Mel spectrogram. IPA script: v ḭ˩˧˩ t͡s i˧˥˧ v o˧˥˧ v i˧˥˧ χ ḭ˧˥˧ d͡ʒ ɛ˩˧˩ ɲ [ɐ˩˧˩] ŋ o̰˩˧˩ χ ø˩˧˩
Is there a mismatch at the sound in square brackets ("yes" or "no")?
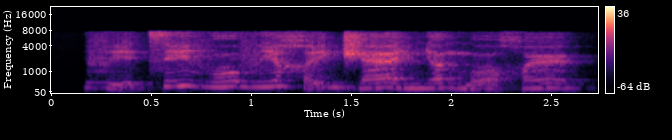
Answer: yes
